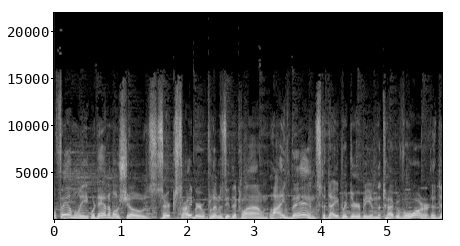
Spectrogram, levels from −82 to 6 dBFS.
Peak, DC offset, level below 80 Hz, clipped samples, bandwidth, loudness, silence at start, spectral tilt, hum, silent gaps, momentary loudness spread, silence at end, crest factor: -2 dBFS; under 0.1%; -34 dBFS; under 0.1%; 16 kHz; -14 LUFS; 0 s; -5 dB/octave; none; none; 2 LU; 0 s; 12 dB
